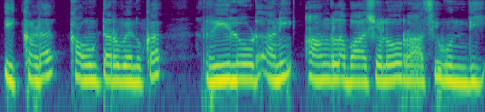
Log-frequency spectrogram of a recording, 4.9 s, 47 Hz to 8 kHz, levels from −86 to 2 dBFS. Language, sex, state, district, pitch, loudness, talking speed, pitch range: Telugu, male, Telangana, Hyderabad, 210 Hz, -12 LUFS, 110 wpm, 200-215 Hz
